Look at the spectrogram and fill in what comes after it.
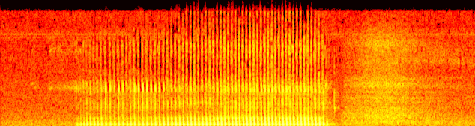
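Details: A single long, throaty snore of under two seconds from the sleeping dog Sergeant Carter, buzzing steadily before stopping abruptly and giving way to a soft exhale.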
